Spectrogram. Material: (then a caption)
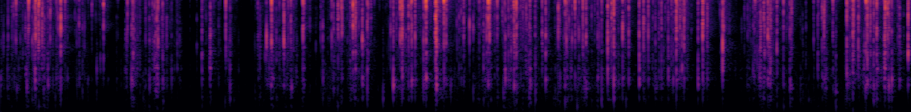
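Plastic film. A small, full biscuit pack wrapped in plastic film is squeezed and crinkled with the fingertips. It makes a dense, continuous run of bright, crackly crinkles that surge and ease in quick bursts. There is almost no low end and no ringing between the crackles.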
